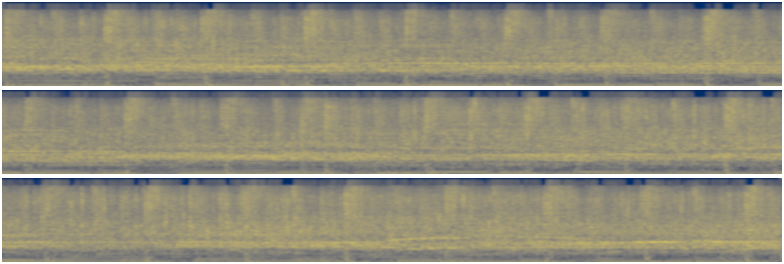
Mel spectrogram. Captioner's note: cheers and applause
